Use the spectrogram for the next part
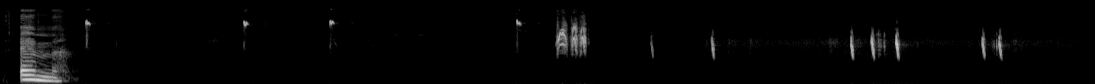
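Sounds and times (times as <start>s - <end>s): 
speech: 0.3s - 0.7s
song thrush singing: 1.9s - 5.9s.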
